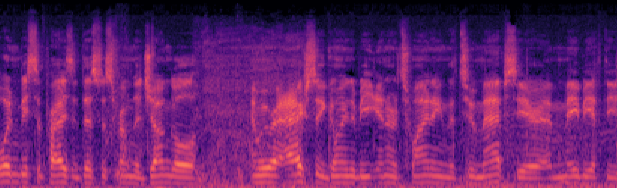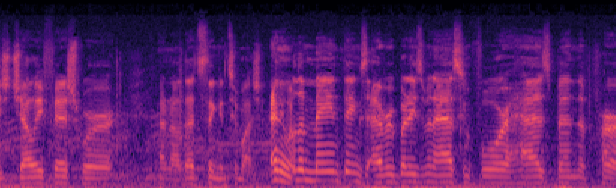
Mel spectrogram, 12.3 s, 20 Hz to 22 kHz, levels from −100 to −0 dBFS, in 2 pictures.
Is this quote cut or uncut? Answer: cut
